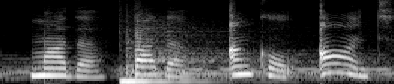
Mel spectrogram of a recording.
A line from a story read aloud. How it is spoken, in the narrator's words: cried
